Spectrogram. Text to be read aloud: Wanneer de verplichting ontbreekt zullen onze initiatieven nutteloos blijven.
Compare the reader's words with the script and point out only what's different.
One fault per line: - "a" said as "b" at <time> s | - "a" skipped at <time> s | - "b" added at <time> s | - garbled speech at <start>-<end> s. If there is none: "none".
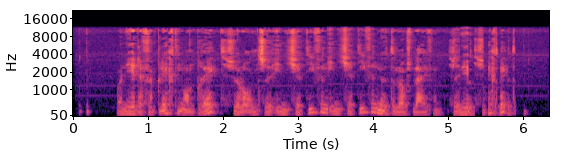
- "initiatieven" added at 3.4 s
- garbled speech at 5.0-5.9 s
